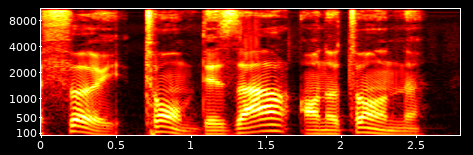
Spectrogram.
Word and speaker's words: automne: Les feuilles tombent des arbres en automne. automne بچه این امش تلفظ نمیشه.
